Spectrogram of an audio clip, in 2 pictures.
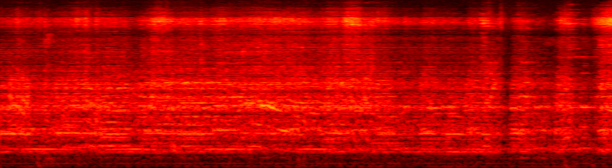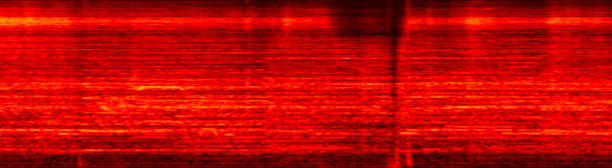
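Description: Dramatic film soundtrack music playing from a television's speaker, sustained and dense, with a brief break about ten seconds in.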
